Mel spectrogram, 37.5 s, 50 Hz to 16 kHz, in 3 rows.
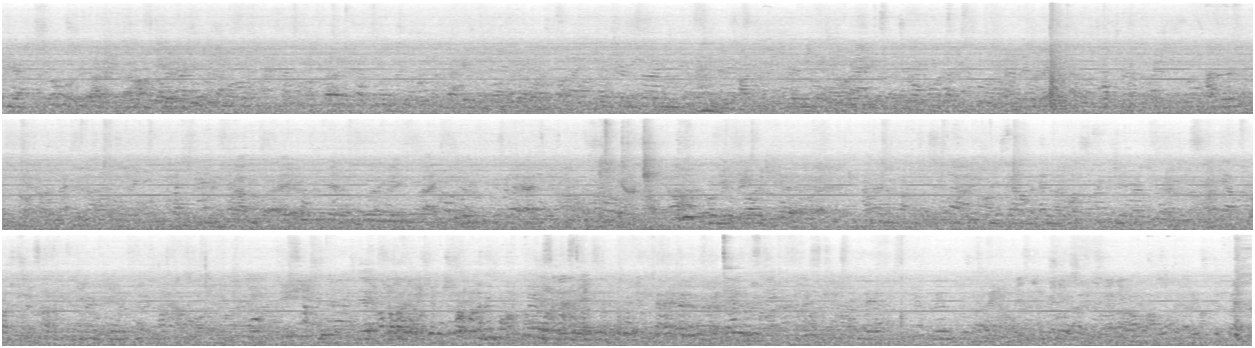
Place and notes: Airport Berlin Schönefeld SFX, Germany - at gate 65, waiting for departure
ambience at gate65, terminal B, airport Berlin Schönefeld, waiting or departure, volume in room decreases
(Sony PCM D50, OKM2 binaural)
